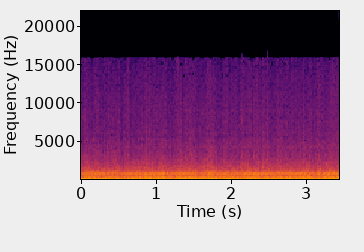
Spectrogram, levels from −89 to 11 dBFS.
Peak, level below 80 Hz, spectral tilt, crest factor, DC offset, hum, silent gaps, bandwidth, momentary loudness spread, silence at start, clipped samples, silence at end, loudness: 0 dBFS; -18 dBFS; -8 dB/octave; 12 dB; under 0.1%; none; none; 15.5 kHz; 1 LU; 0 s; under 0.1%; 0 s; -14 LUFS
